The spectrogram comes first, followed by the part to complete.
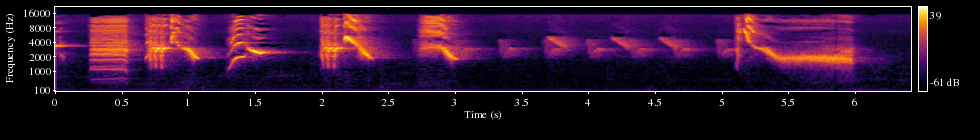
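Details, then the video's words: Flock-calling common myna mixing grating squawks and rising and falling whistled notes, then a run of soft, short chirps and a long, harsh descending call. "Tiếng sáo nâu gọi bầy"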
